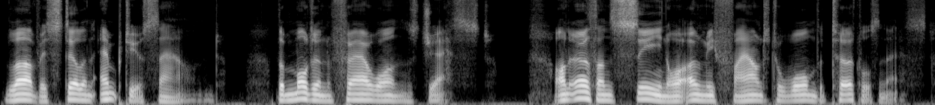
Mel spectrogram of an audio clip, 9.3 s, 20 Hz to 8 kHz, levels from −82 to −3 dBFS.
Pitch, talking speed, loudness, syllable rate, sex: 110 Hz, 150 wpm, -19 LUFS, 3.7 syllables/s, male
